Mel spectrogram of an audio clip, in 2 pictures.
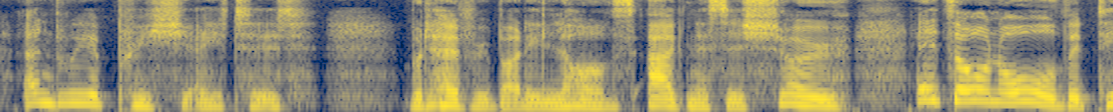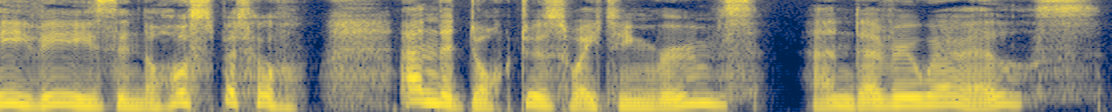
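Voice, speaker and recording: A woman voicing a gentle, wry, frail elderly father in audiobook dialogue, speaking fondly and in a measured way. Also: on the low side, no room sound, studio quality.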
